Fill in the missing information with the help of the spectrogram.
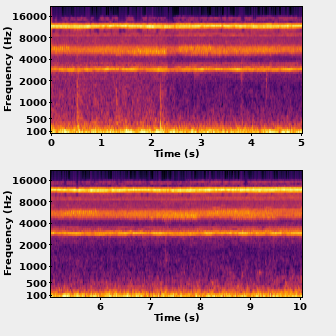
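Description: Forest insects shrilling in a steady, high-pitched drone, with a low rumble underneath.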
